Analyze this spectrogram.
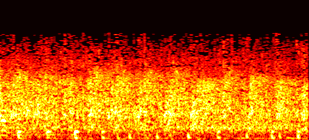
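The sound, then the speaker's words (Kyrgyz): A studio audience applauds Olympic athletes with a dense, steady wash of clapping that holds at an even, loud level from start to finish. “Кантсе дагы ошол алардын олимпиадага аракети үчүн бир кол чаап коелу э, түркүлөп болсо.”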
